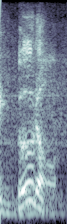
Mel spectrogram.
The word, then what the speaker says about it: boodle: It's called a boodle, rhymes with poodle, boodle fight, and that's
